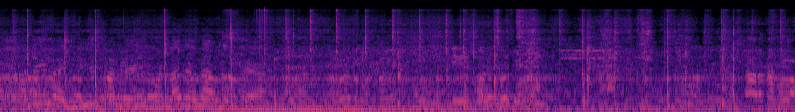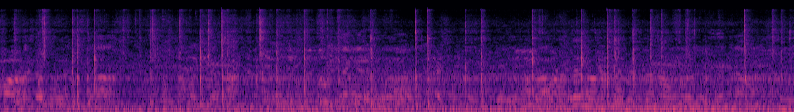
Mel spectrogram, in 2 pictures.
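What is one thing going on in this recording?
A heavy knife chops through fish onto a wooden block with sharp knocks.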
